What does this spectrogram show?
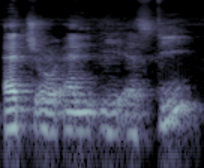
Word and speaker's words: honesty: Honesty. Honesty. Okay, now it is not called honesty. First of all, H is silent.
